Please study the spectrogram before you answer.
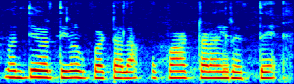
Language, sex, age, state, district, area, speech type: Kannada, female, 18-30, Karnataka, Chitradurga, urban, spontaneous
